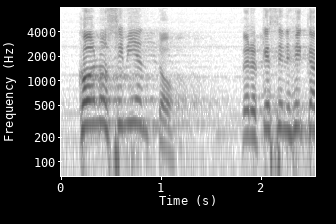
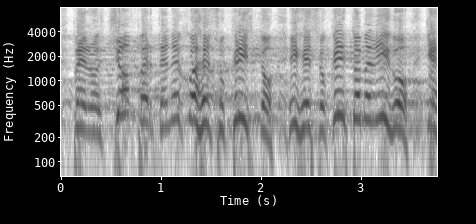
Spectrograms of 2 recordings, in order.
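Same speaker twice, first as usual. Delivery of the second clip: loud, rising pulpit exhortation; preaching at full force; 3 semitones higher, 6 dB louder than usual. Acted. Pastor rallying his congregation with a loud, fervent preaching voice. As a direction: preach it out to lift the whole church.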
